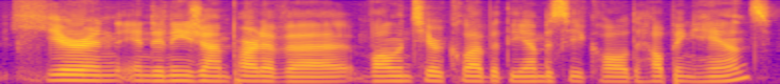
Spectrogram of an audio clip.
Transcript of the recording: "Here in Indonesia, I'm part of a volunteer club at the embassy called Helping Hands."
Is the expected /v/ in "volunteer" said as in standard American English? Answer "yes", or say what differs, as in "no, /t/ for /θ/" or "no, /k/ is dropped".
yes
